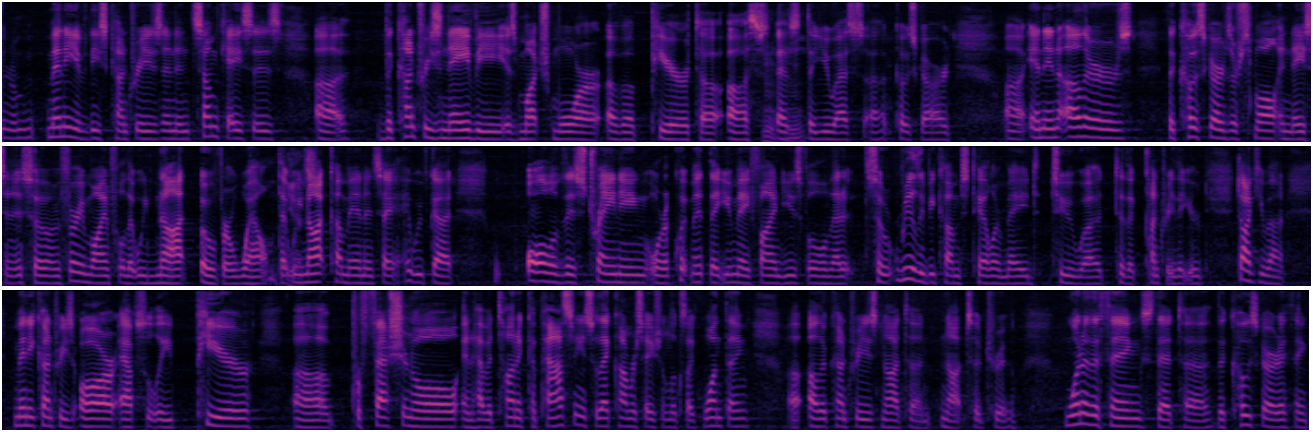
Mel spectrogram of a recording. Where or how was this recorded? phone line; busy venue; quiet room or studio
busy venue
